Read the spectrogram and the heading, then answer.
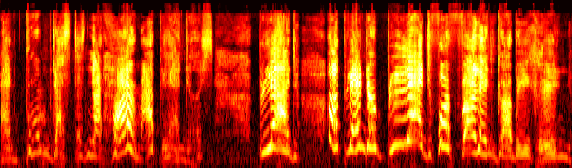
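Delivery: ear-punishing, broken-grammar goblin creature voice. Streamer voicing a goblin during a game cutscene, goblin voice. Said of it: "in the middle of a goblin cutscene, so I'm sorry for your ears".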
